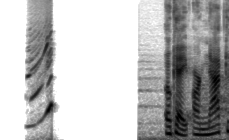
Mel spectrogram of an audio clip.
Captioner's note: slide whistle blows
